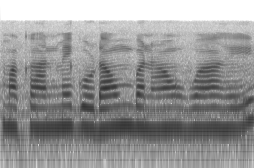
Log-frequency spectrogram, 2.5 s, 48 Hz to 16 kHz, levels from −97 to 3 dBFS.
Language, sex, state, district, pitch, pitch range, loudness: Hindi, female, Uttar Pradesh, Jalaun, 195 Hz, 195-200 Hz, -22 LUFS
